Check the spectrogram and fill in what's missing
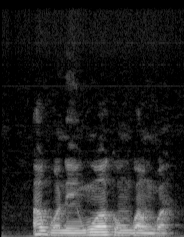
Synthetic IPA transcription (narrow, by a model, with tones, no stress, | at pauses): a˦ɡʷɔ˨ne˨ŋʷu˦ɔ˦kʊ˨ŋ̩˦ɡʷa˦ŋ̩˦ɡʷa˦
